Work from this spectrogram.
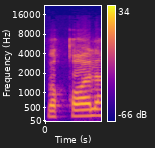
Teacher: وقال میں قوف کو پر پڑھیں گے، الف مدہ ہے، ساتھ پر ہو جائے گا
